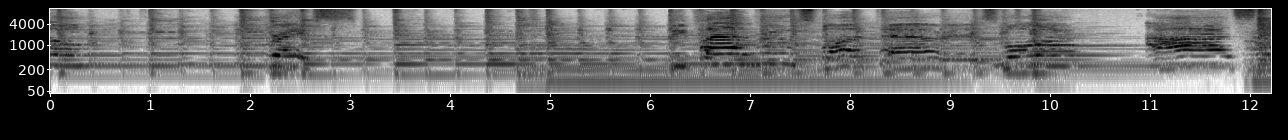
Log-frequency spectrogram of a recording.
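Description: Live band playing a passage between sung verses: strummed guitars over a steady bass line, with a wavering lead melody coming in several times. It dips briefly about ten seconds in, then swells again.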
